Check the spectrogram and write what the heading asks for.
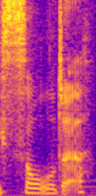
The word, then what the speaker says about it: solder: I've only ever heard it pronounced as if there's no L in it until you just now, like soldering. Oh dear. No, it's definitely solder.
